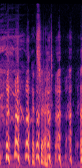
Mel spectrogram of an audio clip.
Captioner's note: laughing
